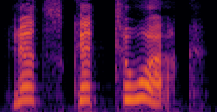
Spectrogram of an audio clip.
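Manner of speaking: very high squeaky elf; tiny elf voice. Acted. Elves hop onto the counter ready to work, very high. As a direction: chirp it like a busy little elf. Elves speak after popping out.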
